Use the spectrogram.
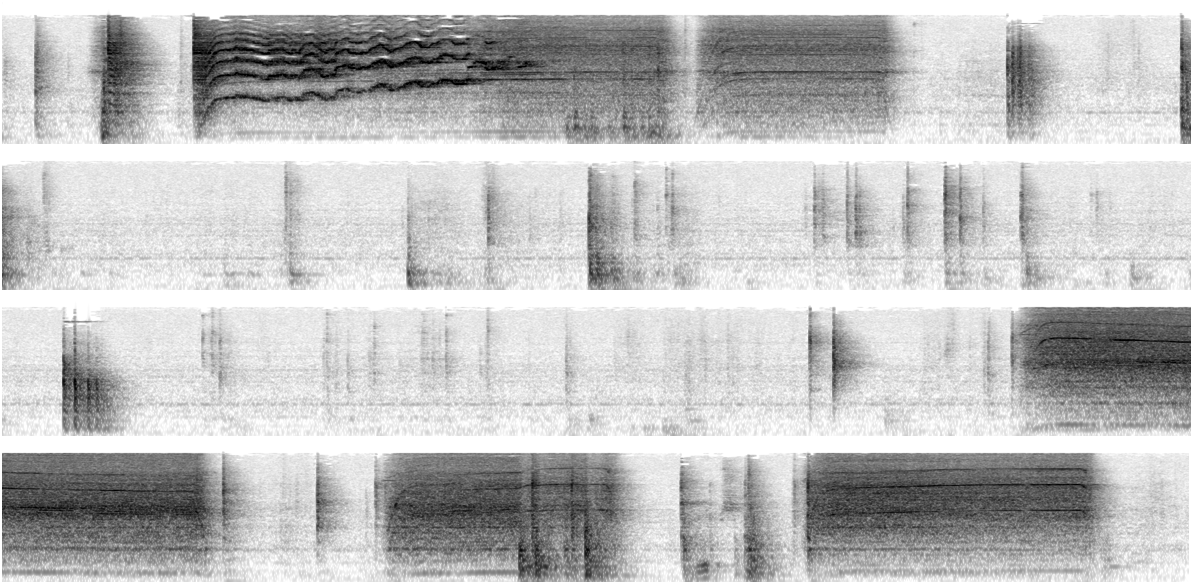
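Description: Festool CXS cordless drill/driver driving a screw on a Robertson bit, with loud sustained motor whirs in bursts at the start and end, separated by clicks, taps and handling noises.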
